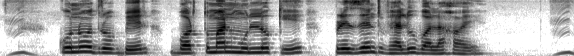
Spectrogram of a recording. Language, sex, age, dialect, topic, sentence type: Bengali, female, 36-40, Standard Colloquial, banking, statement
